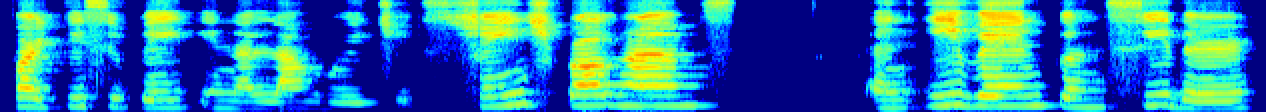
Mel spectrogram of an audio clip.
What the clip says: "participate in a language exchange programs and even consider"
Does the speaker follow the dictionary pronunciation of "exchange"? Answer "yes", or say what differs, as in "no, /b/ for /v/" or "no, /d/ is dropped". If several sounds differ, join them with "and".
no, /k/ is dropped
